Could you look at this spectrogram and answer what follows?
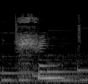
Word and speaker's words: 熏: And xi plus yu plus n makes 熏.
